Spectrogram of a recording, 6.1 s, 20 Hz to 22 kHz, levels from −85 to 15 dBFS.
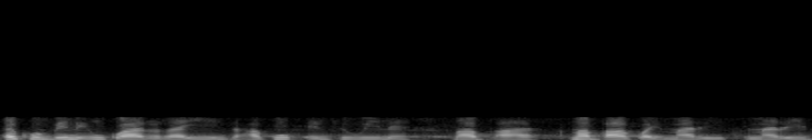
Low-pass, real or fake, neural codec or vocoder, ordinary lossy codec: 3.6 kHz; real; none; none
